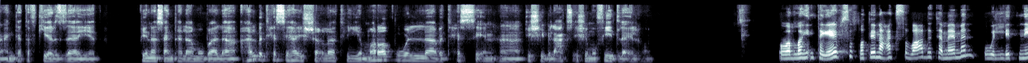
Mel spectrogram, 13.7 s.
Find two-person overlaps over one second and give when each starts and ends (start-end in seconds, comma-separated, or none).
none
